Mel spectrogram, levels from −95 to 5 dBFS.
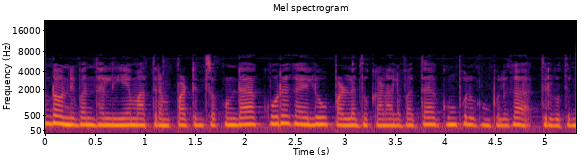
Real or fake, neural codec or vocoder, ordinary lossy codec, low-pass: real; none; none; 7.2 kHz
